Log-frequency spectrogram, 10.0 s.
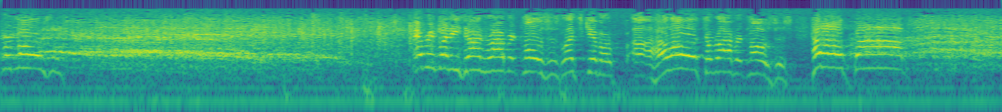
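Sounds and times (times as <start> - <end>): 
crowd cheering: 0.0 - 4.1, 8.5 - 10.0
speech: 4.5 - 9.8.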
